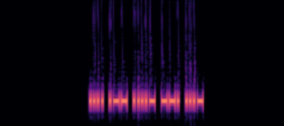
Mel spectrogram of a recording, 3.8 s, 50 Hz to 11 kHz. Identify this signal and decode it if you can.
Morse code, heard as a keyed tone, about 44 wpm, 700 Hz. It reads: HW4GV
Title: Code Groups - 5 Letter:Numbers - 45wpm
